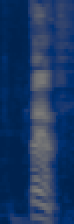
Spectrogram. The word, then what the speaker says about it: Banff: Like, Banff. Like, ban and then put an F at the end.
